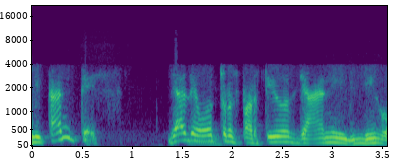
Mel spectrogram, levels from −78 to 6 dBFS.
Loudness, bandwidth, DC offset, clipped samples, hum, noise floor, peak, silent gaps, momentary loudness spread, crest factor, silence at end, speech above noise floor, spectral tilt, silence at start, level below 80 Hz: -16 LUFS; 4.1 kHz; under 0.1%; under 0.1%; none; -53 dBFS; -2 dBFS; none; 9 LU; 14 dB; 0 s; 38 dB; -9.5 dB/octave; 0 s; -58 dBFS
